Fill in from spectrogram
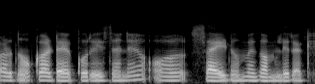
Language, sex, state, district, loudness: Hindi, female, Punjab, Kapurthala, -19 LUFS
